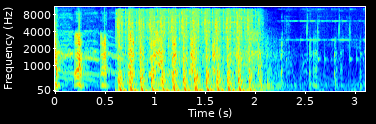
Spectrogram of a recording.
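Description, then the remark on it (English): Rapid automatic gunfire, a tight burst of around fifteen loud, evenly spaced shots lasting about a second and a half, preceded by a couple of single cracks and trailing off into echo. “That's more like the gunshot.”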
